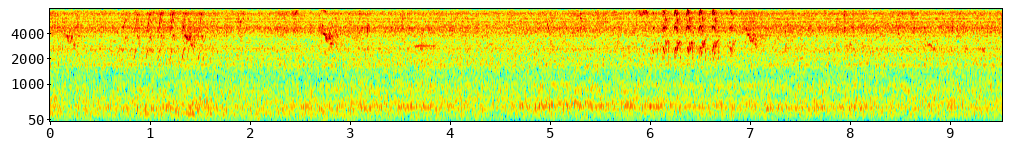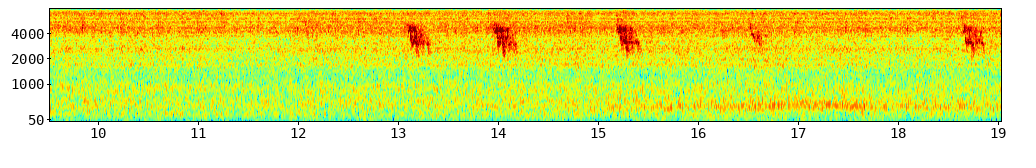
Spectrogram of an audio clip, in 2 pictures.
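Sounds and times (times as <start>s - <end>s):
low background hiss: 0.0s - 19.0s
birds chirping: 14.0s - 14.2s, 15.2s - 15.5s.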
